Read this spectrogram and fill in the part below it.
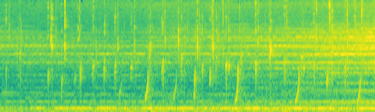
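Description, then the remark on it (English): Sourdough starter bubbles and churns, with irregular little pops and gurgles rising from a thick, wet mass over a steady low hum. Continuous, with no voices. “Although this one is bubbling and churning like I've never seen.”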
